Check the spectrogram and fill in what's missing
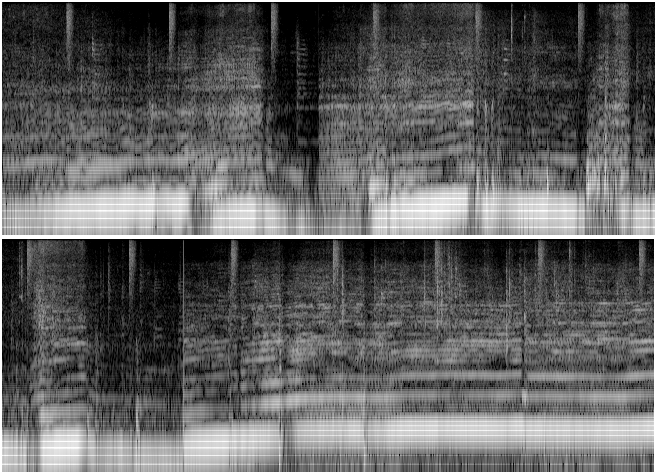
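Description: A car engine running on peanut oil idles and revs loudly up close, its pitch rising and falling through several throttle blips before settling into a steady, rough drone.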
